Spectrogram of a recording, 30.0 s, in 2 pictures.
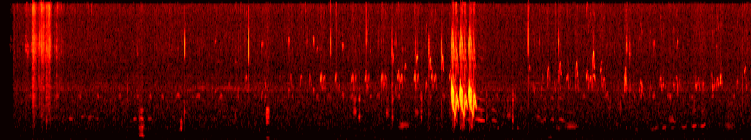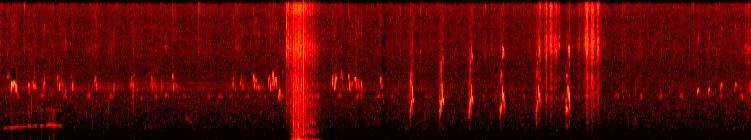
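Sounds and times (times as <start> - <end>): pipits chirping: 9.0 - 9.6
sharp high bird calls: 9.0 - 9.6.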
